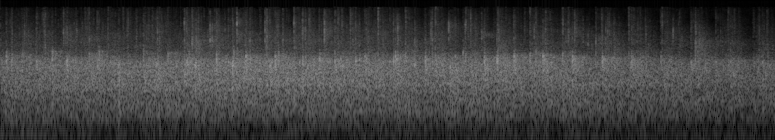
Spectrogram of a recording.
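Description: audience applause

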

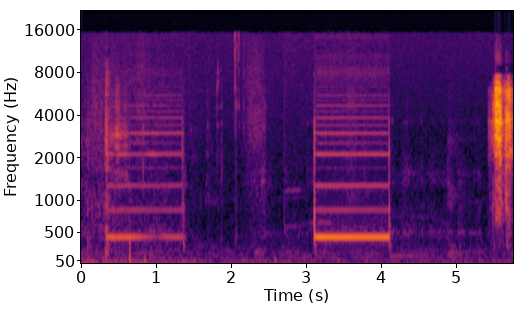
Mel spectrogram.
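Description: telephone call tone

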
